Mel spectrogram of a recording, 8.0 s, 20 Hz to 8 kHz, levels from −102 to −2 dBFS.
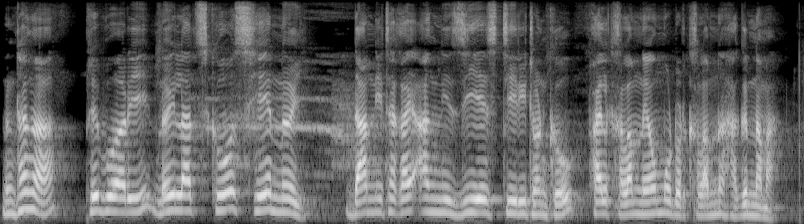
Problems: none marked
